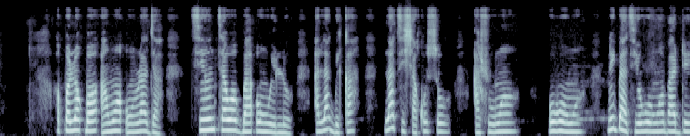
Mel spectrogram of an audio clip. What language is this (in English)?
Yoruba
